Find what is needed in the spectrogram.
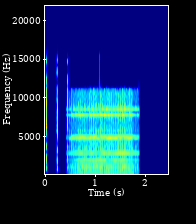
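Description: A timer sound effect: the last two clock ticks, then a bell ringing for about a second and a half before cutting off abruptly, marking time up for the activity.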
